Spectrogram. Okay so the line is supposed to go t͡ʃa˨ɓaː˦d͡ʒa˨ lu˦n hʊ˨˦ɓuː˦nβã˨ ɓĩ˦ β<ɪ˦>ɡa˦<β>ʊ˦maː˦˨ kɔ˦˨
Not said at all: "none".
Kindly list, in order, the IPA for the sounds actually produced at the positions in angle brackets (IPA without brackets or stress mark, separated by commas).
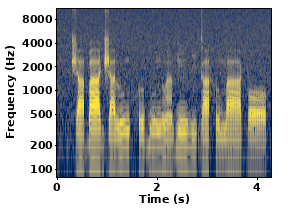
i˦, h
